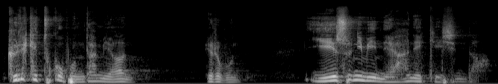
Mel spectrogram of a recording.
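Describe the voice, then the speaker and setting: A man preaching a sermon as pastor. He swings between loud exclamations and hushed whispers and prods the congregation to answer him. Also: mid-range voice, big pitch swings, a little slow, slightly rough. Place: church sanctuary. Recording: long church hall reverb.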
